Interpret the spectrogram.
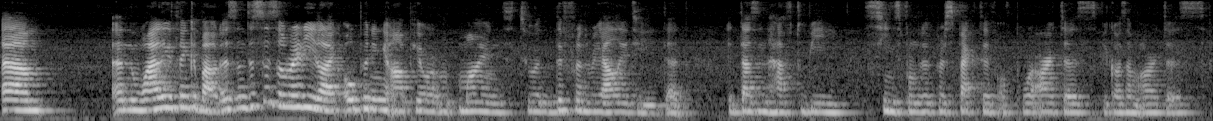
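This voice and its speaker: A woman coach leading an informal guided meditation, speaking off the cuff in a halting way and often rephrasing herself. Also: fairly low pitch, steady tone, a bit bright. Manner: halting, spontaneous, with repeated words and rephrasing. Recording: echoey room with faint background noise.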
